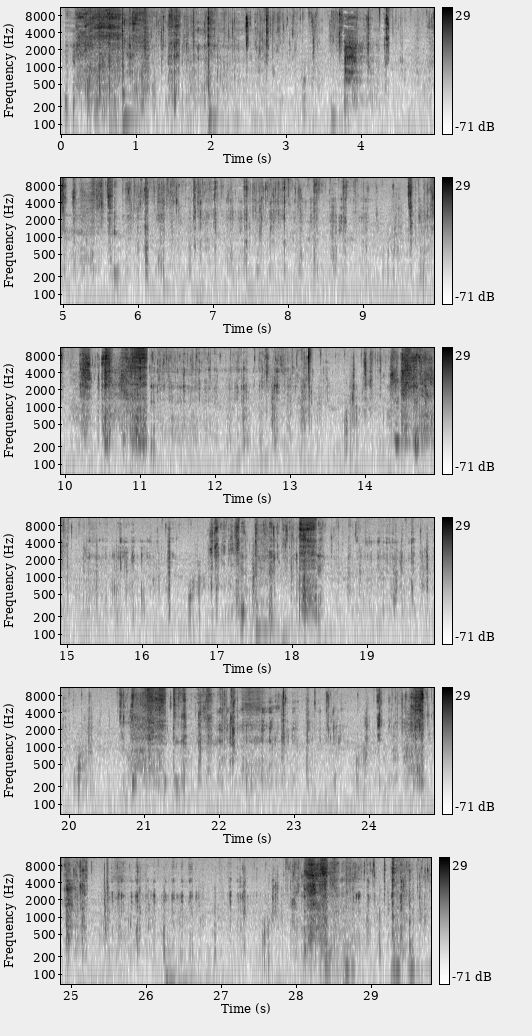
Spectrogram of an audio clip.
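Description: A person slurping long noodles, with a loud wet slurp every few seconds and quieter chewing and mouth sounds between.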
